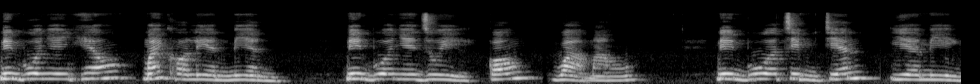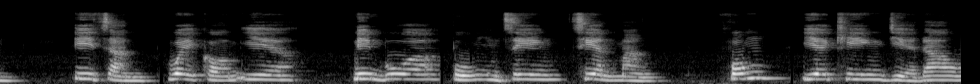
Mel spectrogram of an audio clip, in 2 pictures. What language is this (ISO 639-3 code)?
vie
